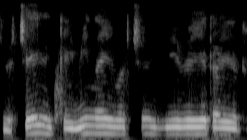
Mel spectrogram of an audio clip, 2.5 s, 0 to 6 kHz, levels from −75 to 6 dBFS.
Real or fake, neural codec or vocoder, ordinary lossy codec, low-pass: real; none; Opus, 24 kbps; 5.4 kHz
